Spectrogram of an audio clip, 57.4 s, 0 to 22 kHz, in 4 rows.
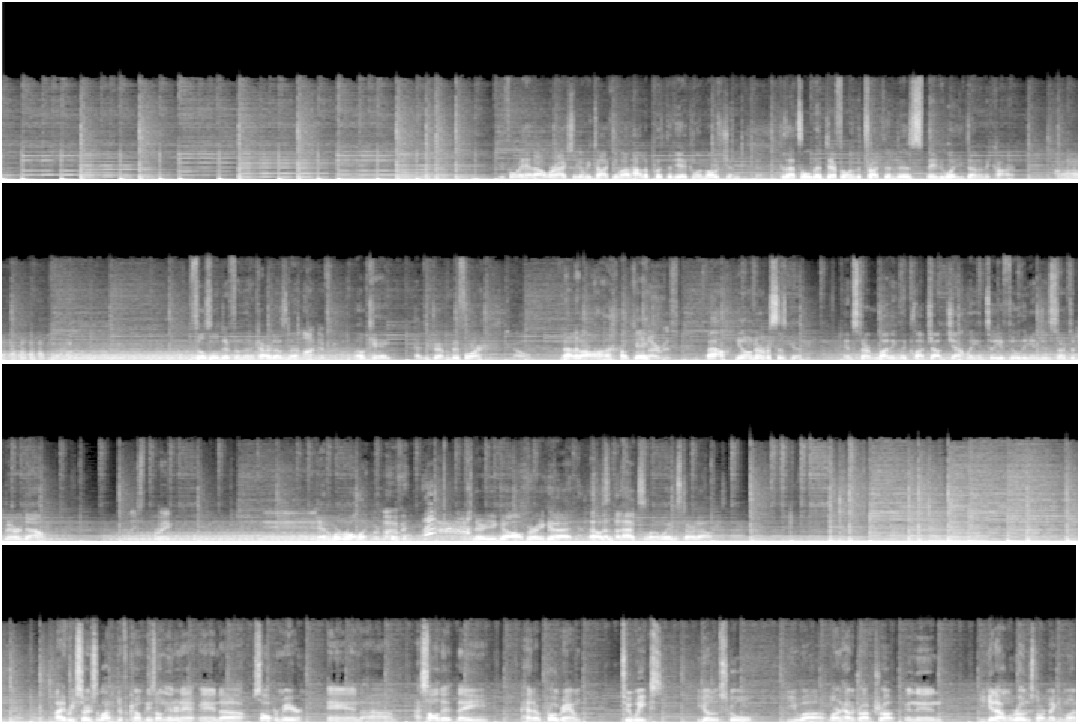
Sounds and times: Music: 0:00.0 - 0:57.3
Speech: 0:06.6 - 0:09.8, 0:10.4 - 0:13.5, 0:16.9 - 0:25.0, 0:25.6 - 0:29.3, 0:30.4 - 0:31.0, 0:32.2 - 0:34.1, 0:34.9 - 0:38.2, 0:43.8 - 0:57.3
Truck: 0:14.8 - 0:19.0, 0:29.3 - 0:35.0.

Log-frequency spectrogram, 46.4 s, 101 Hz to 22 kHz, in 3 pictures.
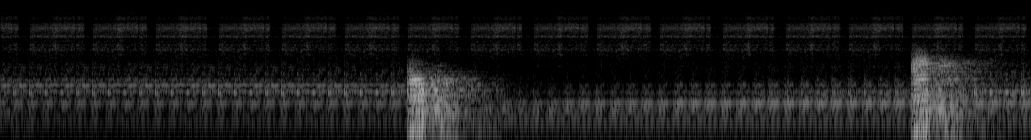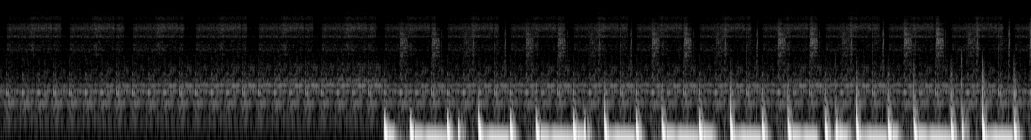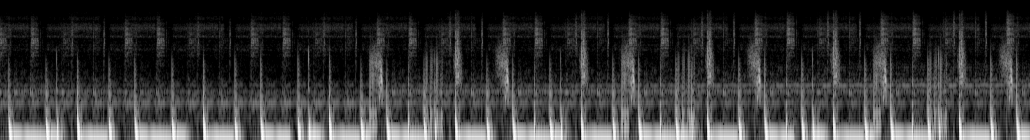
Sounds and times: Music: 0:00.0 - 0:46.3.

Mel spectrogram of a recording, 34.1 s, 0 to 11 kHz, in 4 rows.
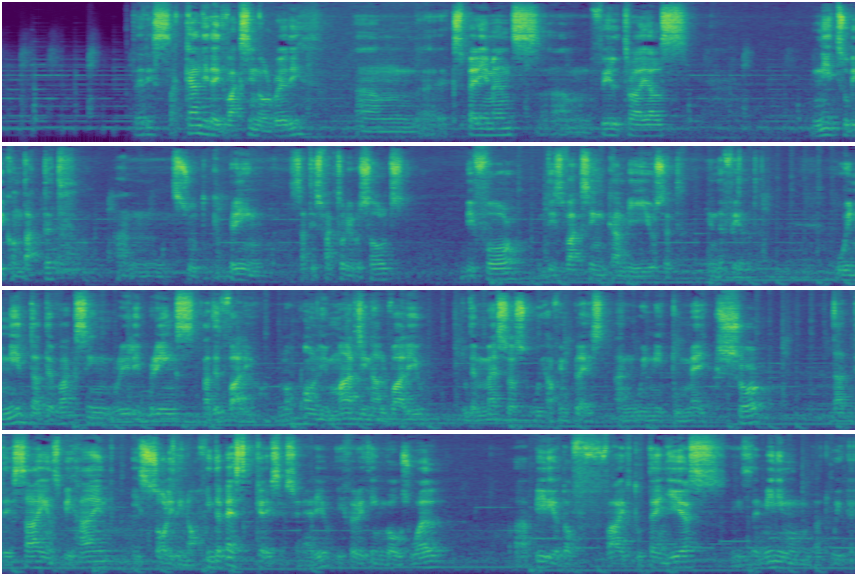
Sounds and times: Music: 0:00.0 - 0:34.1
Speech: 0:01.4 - 0:07.0, 0:08.1 - 0:16.2, 0:16.9 - 0:24.8, 0:25.4 - 0:30.1, 0:30.8 - 0:34.1.

